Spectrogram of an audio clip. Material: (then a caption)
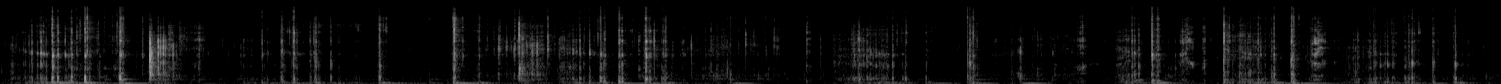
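Soap. A dry, cream-colored solid bar of soap held in the hand is scraped with a metal utility knife blade. Bright, crumbly scraping and tearing strokes come in quick clusters with brief pauses, each stroke short and dry with no ring.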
